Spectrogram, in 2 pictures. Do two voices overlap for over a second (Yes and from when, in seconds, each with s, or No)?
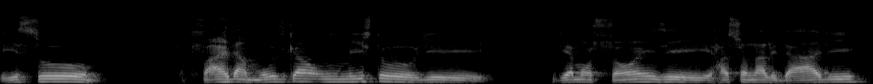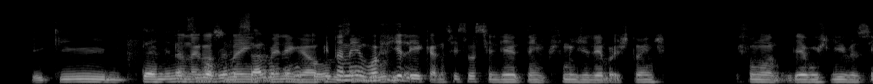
Yes, from 10.5 s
